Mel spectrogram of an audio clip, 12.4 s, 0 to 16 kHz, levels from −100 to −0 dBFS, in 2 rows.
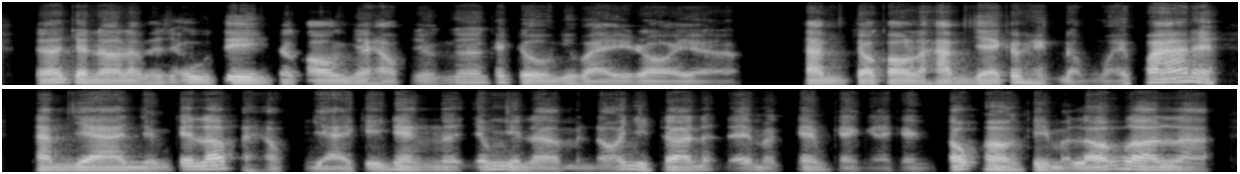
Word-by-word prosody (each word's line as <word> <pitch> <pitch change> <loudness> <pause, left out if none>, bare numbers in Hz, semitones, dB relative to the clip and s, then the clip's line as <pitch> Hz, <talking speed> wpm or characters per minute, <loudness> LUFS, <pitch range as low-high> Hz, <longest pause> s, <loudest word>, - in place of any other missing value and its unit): Đó, 125 +2 +3
cho 130 - +5
nên 115 -1 +2
là 110 - 0
mình 105 +1 -5
sẽ - - -7
ưu 125 0 0
tiên 125 -2 +4
cho 115 - -3
con 115 0 +1
nhà 110 -2 -1
học 105 - -3
những, 100 +4 -11
ơ, 130 0 -3
cái 140 - -4
trường 100 -3 0
như 105 - -4
vậy 95 -1 -2
rồi, 95 -1 -2
ờ, 95 0 -9 0.3
tham 110 0 +3
cho 115 - +4
con 115 0 +3
là 100 - 0
tham 115 -1 +3
gia 115 -1 +3
các 135 +4 +1
hoạt 115 -4 -4
động 100 -3 -9
ngoại 100 +1 -8
khóa - - +7
nè, - - +3 0.3
tham 120 -2 +1
gia 115 -1 +4
những 110 0 -4
cái 135 +1 +2
lớp 155 +3 +5 0.2
học - - -9
dạy - - -3
kỹ 100 - -4
năng, 120 -1 0
a, 120 - -3
giống 125 +4 -2
như 130 -4 -1
là 100 -5 -2
mình 95 +1 -16
nói 135 +6 -4
như 135 -3 -2
trên 120 0 +3
á, 130 - -7
để - - -3
mà 110 - -9
các - - -34
em 115 -1 -4
càng 95 -6 -5
ngày 95 - -11
càng 95 0 -7
tốt 135 +3 +2
hơn. 125 -3 +4
Khi 120 - 0
mà 110 -3 -5
lớn 110 +9 +2
lên 125 -4 +4
là 120 - -2
115 Hz, 310 wpm, -27 LUFS, 105-125 Hz, 0.3 s, khóa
